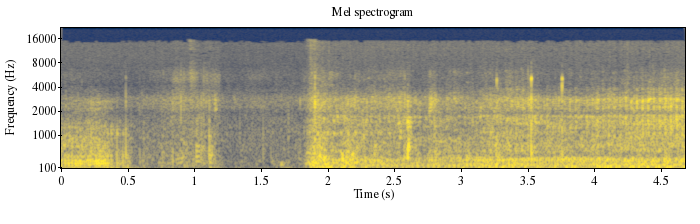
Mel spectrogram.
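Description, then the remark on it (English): A dive boat's engine kicks in after a brief lull as the boat sets off to pick up a group of divers. It keeps running with a steady, loud low rumble and a throbbing texture, with no voices. “Get the engine started.”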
